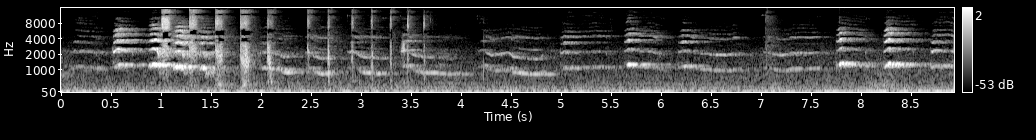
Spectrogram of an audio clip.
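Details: Miniature Schnauzer whining: a burst of sharp squeaky yelps, then high drawn-out whimpers falling slightly in pitch, repeated roughly every second with short pauses between.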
